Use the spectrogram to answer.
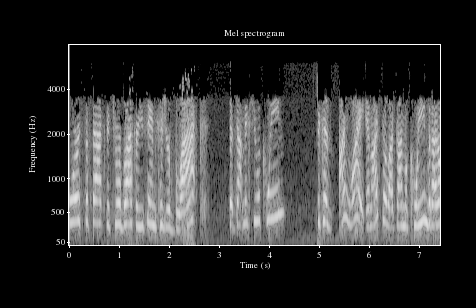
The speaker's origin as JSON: {"language": "English", "country": "United States", "said": "But in my opinion, I'm proud that I'm an American."}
